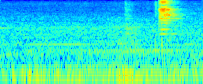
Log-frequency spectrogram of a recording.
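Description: Dover hydraulic elevator travelling up, heard from inside the cab as a steady low rumble with a faint hum. A short high-pitched sound comes about one and a half seconds in.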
